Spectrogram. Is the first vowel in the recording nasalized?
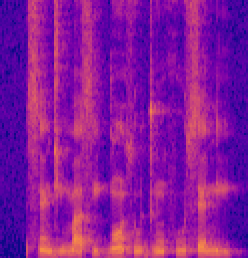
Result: yes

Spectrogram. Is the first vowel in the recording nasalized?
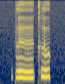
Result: no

